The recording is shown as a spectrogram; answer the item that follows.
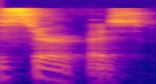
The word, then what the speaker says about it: surface: The surface. Обратите внимание на это слово, что это не там это не слово face, да, поэтому произношение этого слова будет surface.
